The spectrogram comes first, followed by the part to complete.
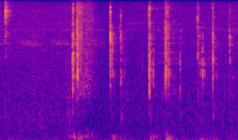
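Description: Computer keyboard keys clicking: a handful of irregular keystrokes starting a little under a second in.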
